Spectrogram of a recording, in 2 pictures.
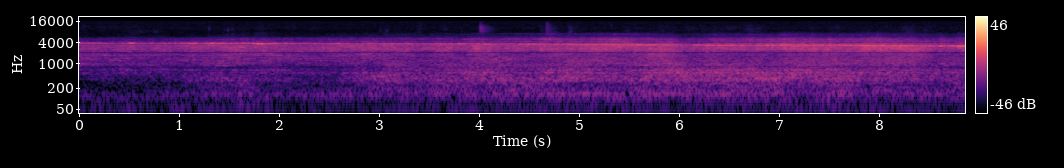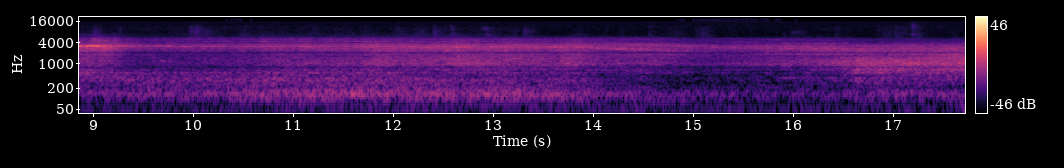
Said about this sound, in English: So, and you have now 7 shots in a row of a plane landing. It's really 3.5 minutes, just one plane landing after the other.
